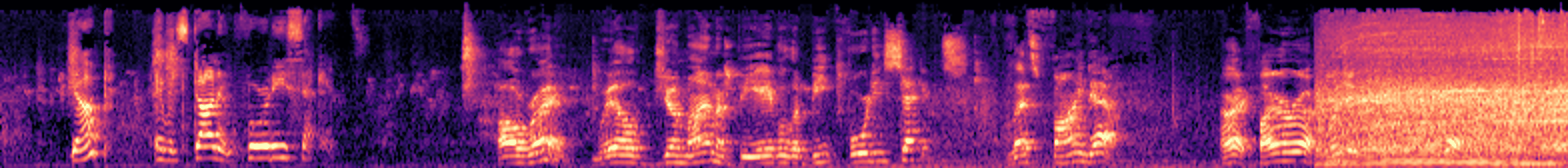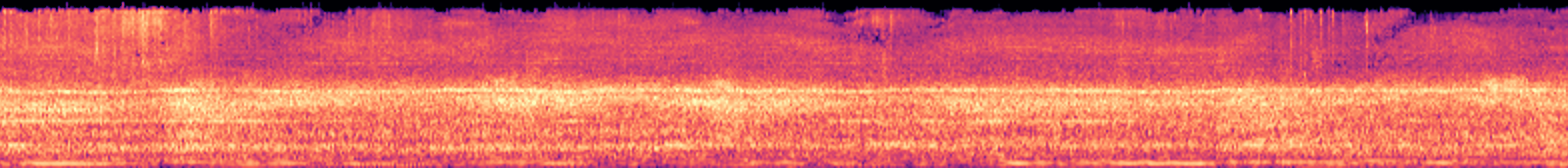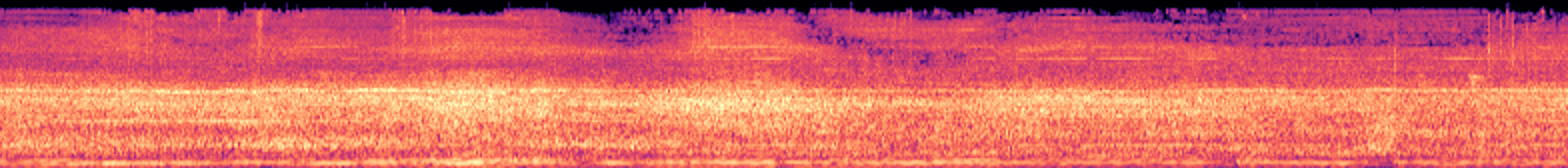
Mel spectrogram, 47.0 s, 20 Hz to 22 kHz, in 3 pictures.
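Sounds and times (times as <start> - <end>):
vacuum cleaner on carpet: 6.0 - 11.1, 12.6 - 47.0.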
